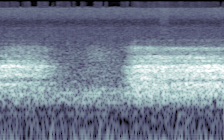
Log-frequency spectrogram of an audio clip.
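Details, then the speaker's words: Acted, simulated heavy breathing over a phone line in a comedy skit: two loud, rasping breaths, one in and one out; noisy breathing. "I just got this really weird call um there's nobody on the phone but all I can hear is breathing"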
